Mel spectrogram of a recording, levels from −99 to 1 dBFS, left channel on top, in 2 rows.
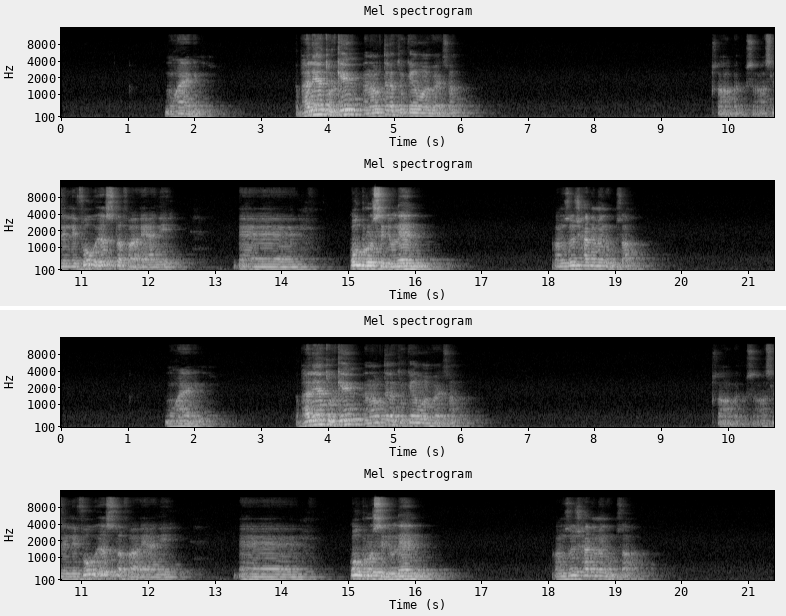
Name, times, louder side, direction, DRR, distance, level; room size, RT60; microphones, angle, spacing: voice 1, 1.6-2.1 3.5-6.0 9.9-12.4 13.4-14.4 15.0-16.2 18.1-19.3, left 2 dB, 90° left, -5 dB, 1.7 m, -29 dB
6.9 x 5.1 x 5.0 m, 0.91 s
head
